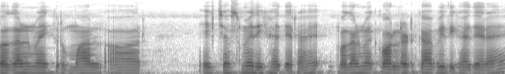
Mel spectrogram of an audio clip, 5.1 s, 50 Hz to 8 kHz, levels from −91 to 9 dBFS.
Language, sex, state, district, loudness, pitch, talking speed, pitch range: Hindi, male, Bihar, East Champaran, -30 LUFS, 115 Hz, 250 wpm, 115-125 Hz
